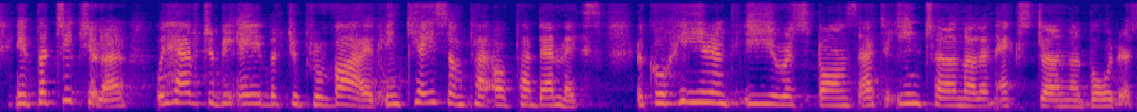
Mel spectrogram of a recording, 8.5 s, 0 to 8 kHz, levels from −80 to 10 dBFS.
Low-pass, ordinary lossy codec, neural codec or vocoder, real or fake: 7.2 kHz; none; codec, 32 kHz, 1.9 kbps, SNAC; fake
